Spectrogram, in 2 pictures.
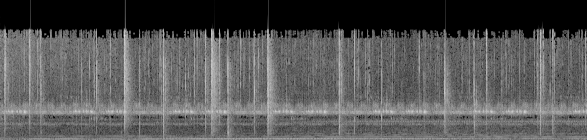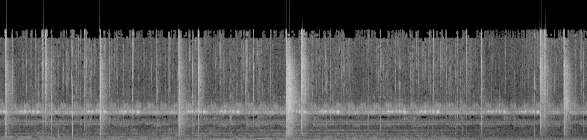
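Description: Rainforest ambience in India filled with a steady, high-pitched insect chirring, scattered sharp clicks and ticks, and a low droning hum underneath, with no voices.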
